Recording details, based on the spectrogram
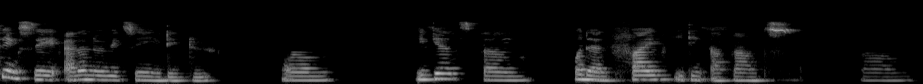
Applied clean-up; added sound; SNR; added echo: neural mask model Resemble Enhance denoiser.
